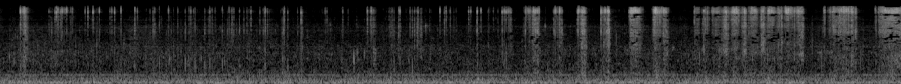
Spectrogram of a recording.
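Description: Long nails and fingertips scratch and rub a wet, pebbly, solid exposed-aggregate concrete ground. The result is a continuous gritty, bright scraping texture made of irregular short strokes that grow louder and more distinct toward the end, with possible rain in the background.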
